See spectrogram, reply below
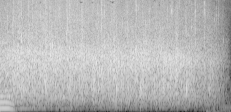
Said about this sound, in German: Ihr Applaus.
